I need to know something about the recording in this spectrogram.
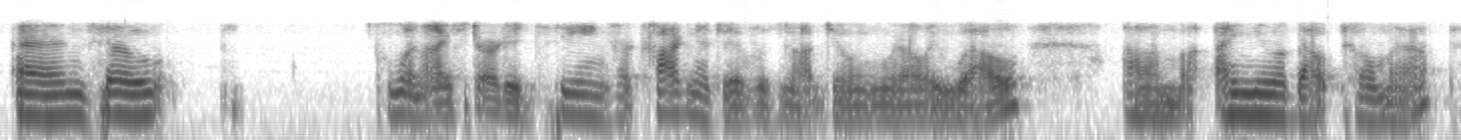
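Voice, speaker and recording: Hoarse woman co-host calling in by phone; gravelly, raspy, casual and filler-heavy. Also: deep voice, steady tone, unhurried. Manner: chatty, many fillers. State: hoarse, recovering from illness. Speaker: radio co-host. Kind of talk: casual radio chat. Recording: tinny phone line.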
